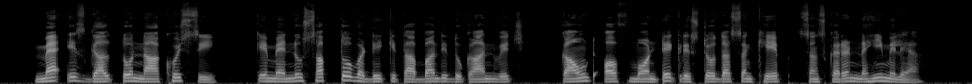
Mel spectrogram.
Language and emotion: Punjabi, sad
